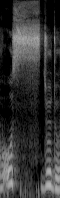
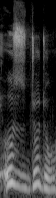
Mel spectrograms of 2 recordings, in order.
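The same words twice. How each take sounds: First: The consonant is a voiceless s sound. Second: The consonant is a voiced z sound. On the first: The speaker calls it right. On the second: The speaker calls it wrong.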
